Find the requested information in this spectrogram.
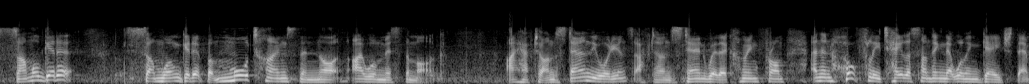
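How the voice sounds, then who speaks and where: With noticeable background noise behind him, a man talks at a very fast pace in a fairly high pitch with lively intonation. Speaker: marketing professor. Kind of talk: lecture.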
